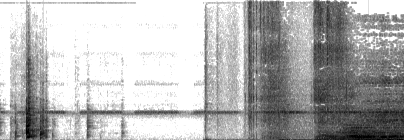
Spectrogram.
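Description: Horror-drama sound design: a thin, steady high-pitched tone with a few sharp clicks and knocks, then, about three seconds in, an eerie music swell with a low hum that rises and grows loud near the end.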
